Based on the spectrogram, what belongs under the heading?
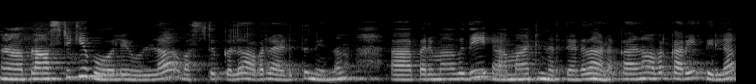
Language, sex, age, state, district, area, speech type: Malayalam, female, 18-30, Kerala, Pathanamthitta, rural, spontaneous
